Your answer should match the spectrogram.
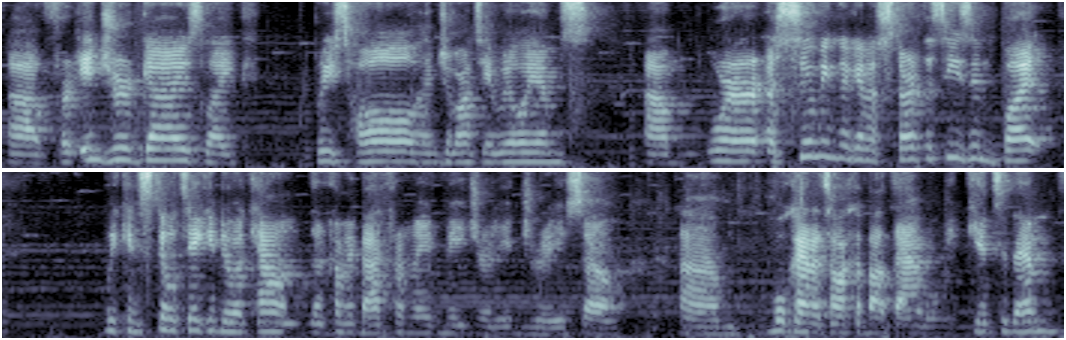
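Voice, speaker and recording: A man's voice: fairly high pitch, moderate pace, a bit bright, soft background music, poor audio. A man hosting a fantasy football show in a casual, conversational sports rankings style.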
